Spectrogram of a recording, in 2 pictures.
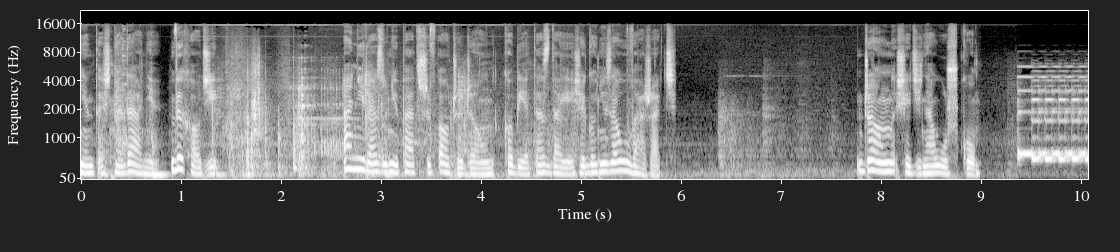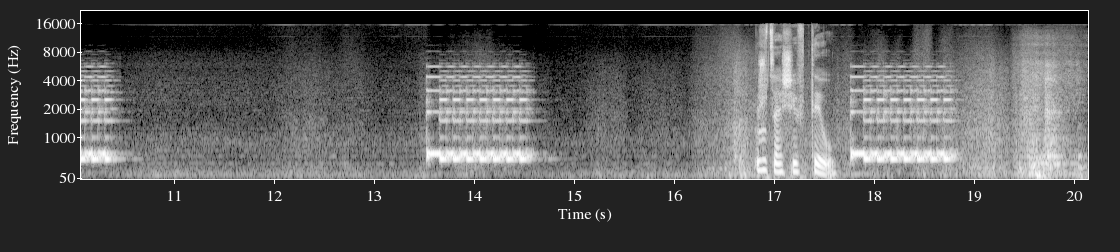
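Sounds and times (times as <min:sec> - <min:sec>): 
speech: 0:00.0 - 0:01.8, 0:02.6 - 0:06.2, 0:07.8 - 0:09.1, 0:16.9 - 0:17.9
telephone ringing with bright electronic harmonics: 0:02.0 - 0:04.8, 0:09.4 - 0:10.6, 0:13.5 - 0:14.8, 0:17.8 - 0:19.0.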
